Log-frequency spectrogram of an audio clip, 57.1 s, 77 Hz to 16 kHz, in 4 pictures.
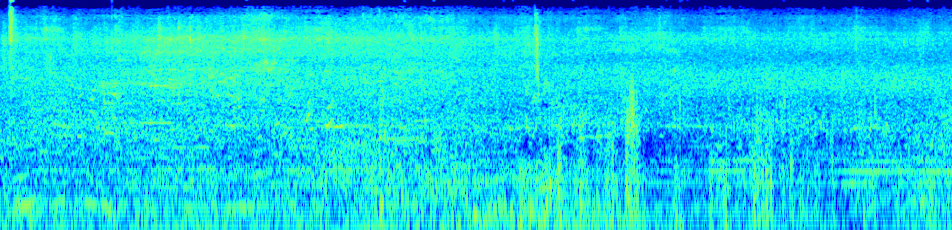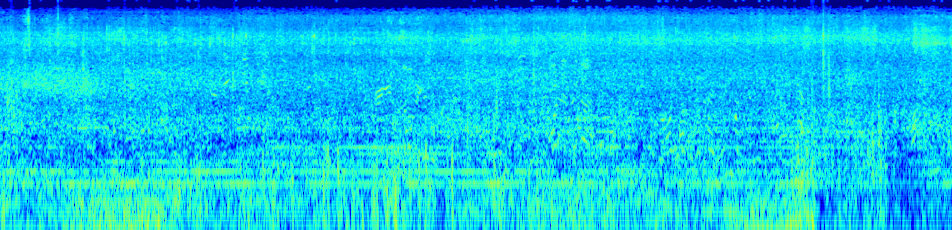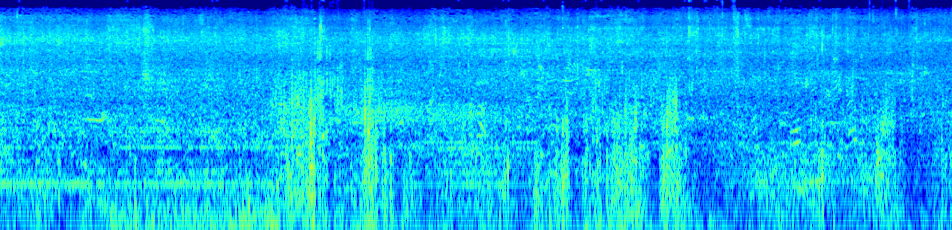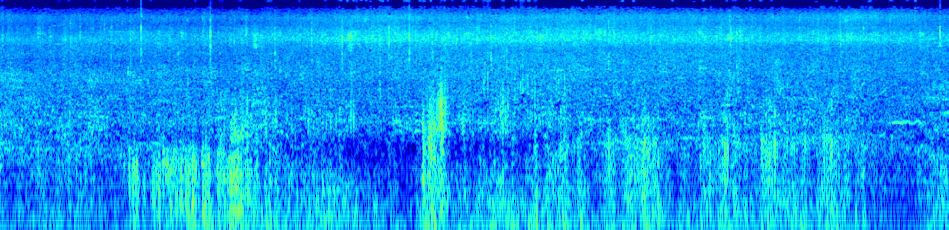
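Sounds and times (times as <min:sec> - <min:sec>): city traffic: 0:00.0 - 0:57.0
steady low hum: 0:00.0 - 0:57.0
wind buffeting microphone: 0:00.0 - 0:57.0.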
